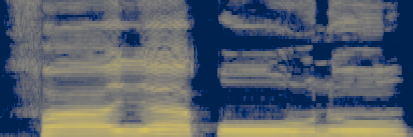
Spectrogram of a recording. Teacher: পেশের পর অসাকিন 1 আলিফ টেনে পড়বেন।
